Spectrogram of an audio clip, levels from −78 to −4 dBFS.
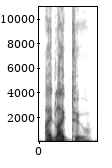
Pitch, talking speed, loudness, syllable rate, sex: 120 Hz, 205 wpm, -18 LUFS, 4.6 syllables/s, male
